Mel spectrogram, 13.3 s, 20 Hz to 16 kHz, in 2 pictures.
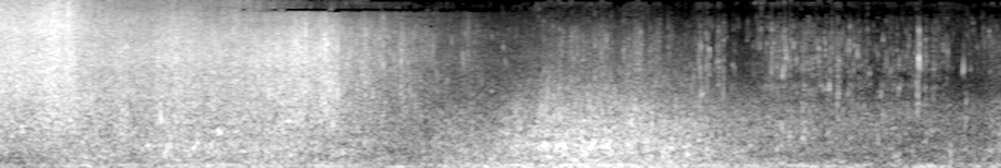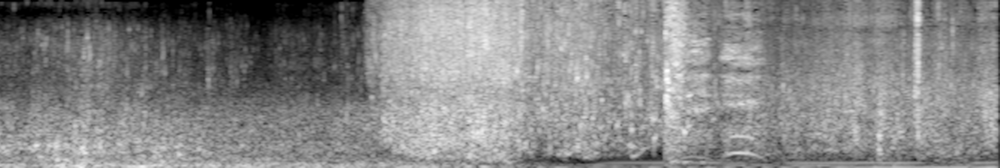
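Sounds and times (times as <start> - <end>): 
heavy splash of person plunging into black sea water: 0.0 - 6.0, 9.2 - 11.6
sea water churning and rushing: 0.0 - 13.3
low underwater rumble: 0.5 - 9.9.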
